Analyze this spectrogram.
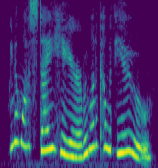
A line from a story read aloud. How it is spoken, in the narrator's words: she whined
